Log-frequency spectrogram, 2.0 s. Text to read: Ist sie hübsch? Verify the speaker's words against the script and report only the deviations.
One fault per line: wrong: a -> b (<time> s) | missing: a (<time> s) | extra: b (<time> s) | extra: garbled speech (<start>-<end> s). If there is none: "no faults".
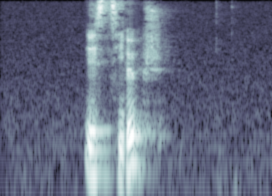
no faults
